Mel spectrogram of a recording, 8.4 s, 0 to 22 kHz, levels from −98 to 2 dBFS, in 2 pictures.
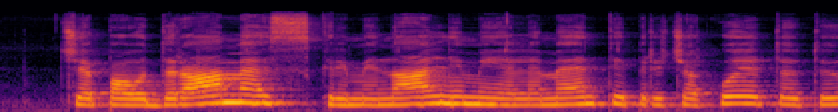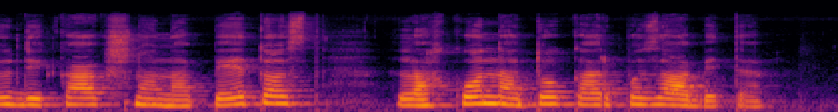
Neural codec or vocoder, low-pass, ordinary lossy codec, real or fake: vocoder, 44.1 kHz, 128 mel bands every 256 samples, BigVGAN v2; 14.4 kHz; none; fake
